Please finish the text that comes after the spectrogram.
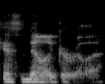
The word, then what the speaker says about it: Quesadilla Gorilla: I say Quesadilla Gorilla.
